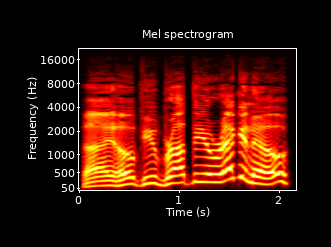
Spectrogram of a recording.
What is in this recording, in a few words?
Male Human Mirror Start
